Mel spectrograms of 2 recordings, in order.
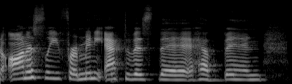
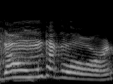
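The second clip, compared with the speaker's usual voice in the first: put-on country accent, laid on; 4 semitones higher than usual. Repeating a phrase from the conversation, say it in a country voice. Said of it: "In a country voice".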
